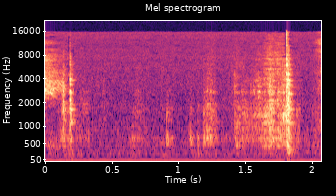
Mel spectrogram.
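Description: Near silence with a few faint clicks from fingers handling a small toy vehicle, the sharpest near the end.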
